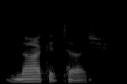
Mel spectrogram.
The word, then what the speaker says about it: Natchitoches: And that's like the husband and wife who were driving through Louisiana and they approached a town that is spelled N-A-T-C-H-I-T-O-C-H-E-S and is pronounced Nakatush.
